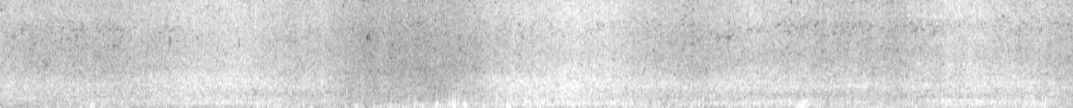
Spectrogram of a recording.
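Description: Ocean surf rolls onto the beach at Jomtien, with a continuous wash of breaking waves and heavy wind buffeting the microphone, steady and fairly close with no voices.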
